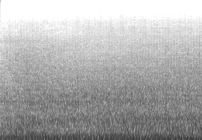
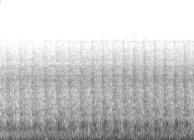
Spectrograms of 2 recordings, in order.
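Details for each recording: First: Diesel farm tractor run low on fuel, just started by towing with a chain and popping the clutch, air purged from the fuel line: deep, steady, even chug with no misses or knocks, running normally. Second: Diesel farm tractor run low on fuel: steady rhythmic cranking that never catches or fires, fuel-starved with air in the fuel line; later started by towing with a chain and popping the clutch.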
